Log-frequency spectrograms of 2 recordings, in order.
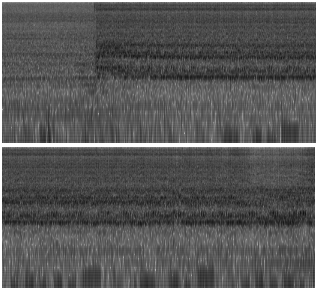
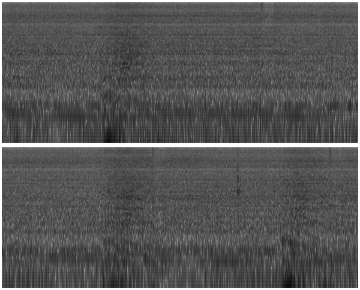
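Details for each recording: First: Car engine idling before adjustment, with a very slack AC belt that sags when pinched. A steady high chattering rattle rides over the idle, probably from the AC magnetic clutch and belt area: loose AC belt noise. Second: Car engine running after the slack AC belt was re-tensioned tight, with light throttle blips. Steady running with no squeal or chirp from the belt; the noise near the AC magnetic clutch has stopped.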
